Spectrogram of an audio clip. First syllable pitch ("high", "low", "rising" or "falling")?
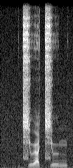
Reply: low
